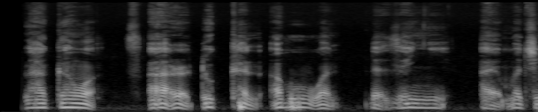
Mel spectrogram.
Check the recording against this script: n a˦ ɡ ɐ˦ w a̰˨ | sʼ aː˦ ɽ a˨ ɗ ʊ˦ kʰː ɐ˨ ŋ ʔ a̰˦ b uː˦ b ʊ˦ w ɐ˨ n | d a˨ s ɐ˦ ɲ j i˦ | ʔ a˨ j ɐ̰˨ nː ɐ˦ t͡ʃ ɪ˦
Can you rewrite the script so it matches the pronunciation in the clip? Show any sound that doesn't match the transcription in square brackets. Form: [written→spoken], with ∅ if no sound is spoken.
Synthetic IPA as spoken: n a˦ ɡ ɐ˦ w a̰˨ | sʼ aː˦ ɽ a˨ [ɗ→d] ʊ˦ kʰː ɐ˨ ŋ ʔ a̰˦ b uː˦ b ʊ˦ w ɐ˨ n | d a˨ [s→z] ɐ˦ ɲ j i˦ | ʔ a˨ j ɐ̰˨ [nː→mː] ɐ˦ t͡ʃ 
